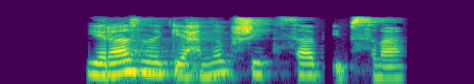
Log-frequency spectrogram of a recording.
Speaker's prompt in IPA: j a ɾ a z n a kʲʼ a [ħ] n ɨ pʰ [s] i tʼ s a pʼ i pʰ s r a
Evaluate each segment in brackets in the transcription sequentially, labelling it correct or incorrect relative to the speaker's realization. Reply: correct, incorrect: ʂ

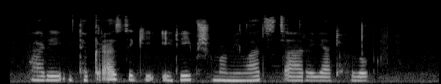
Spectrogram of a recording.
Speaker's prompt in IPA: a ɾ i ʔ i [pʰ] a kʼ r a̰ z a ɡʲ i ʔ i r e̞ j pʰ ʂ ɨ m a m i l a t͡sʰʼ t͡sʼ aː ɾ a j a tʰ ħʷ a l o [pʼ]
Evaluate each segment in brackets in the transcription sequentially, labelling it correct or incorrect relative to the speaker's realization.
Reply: incorrect: tʰ, correct

